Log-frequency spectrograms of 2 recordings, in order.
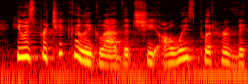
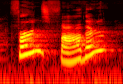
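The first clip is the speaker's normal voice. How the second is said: high, slow, tearful question; sobbing; 10 semitones higher, 8 dB louder, slower than usual. A narrator's reading. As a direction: sob it out in disbelief. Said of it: "sobbed Wilbur".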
